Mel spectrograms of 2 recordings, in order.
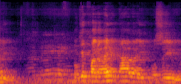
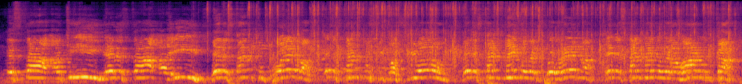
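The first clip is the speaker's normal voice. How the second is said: fervent preaching shout; 9 semitones higher than usual. Acted. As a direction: build to a fiery proclamation. Clímax de la predicación. (proclamando a gritos que Él está aquí)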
